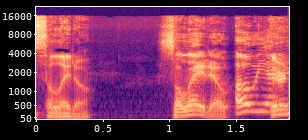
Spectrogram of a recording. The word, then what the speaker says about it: Salado: in a town get to pick how it's pronounced. Yeah. And so it is Salado.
